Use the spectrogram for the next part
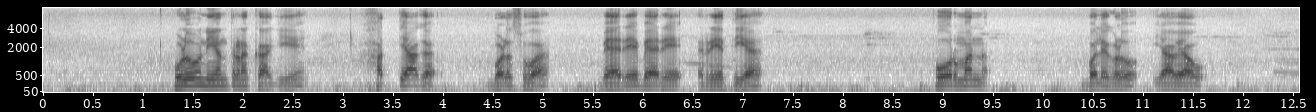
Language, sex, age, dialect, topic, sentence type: Kannada, male, 41-45, Dharwad Kannada, agriculture, question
